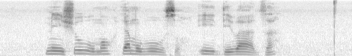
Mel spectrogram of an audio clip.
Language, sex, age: Venda, male, 39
